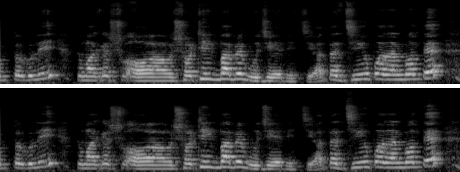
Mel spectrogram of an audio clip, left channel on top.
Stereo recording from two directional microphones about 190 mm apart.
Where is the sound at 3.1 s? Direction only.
5° left (ahead or behind).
